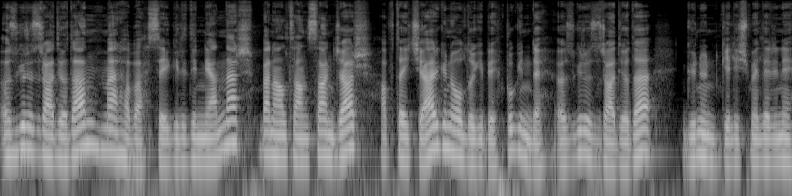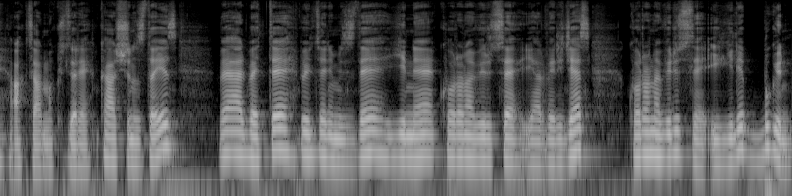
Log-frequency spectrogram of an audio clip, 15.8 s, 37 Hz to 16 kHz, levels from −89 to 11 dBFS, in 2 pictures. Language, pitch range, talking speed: Turkish, 105-135 Hz, 125 wpm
